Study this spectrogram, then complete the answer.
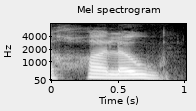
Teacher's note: خا جو ہے حرف مستعلیہ کا حرف ہے اس لیے اس کو پر پڑھیں گے ، لام واو زبر لو، واو لین کا قاعدہ ہے، خلو،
